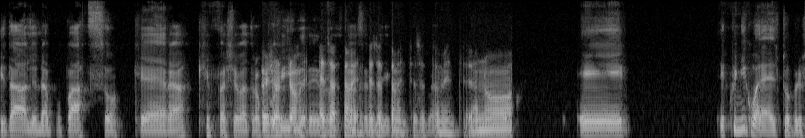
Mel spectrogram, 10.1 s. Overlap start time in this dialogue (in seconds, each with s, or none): 3.3 s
